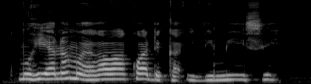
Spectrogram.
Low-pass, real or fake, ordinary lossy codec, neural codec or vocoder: none; real; none; none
